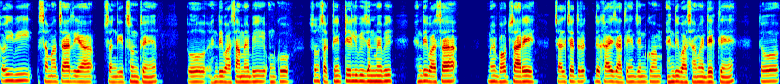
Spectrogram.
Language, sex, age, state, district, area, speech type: Hindi, male, 18-30, Madhya Pradesh, Ujjain, urban, spontaneous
